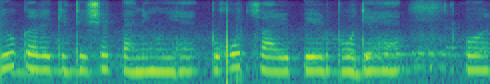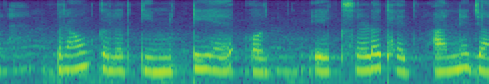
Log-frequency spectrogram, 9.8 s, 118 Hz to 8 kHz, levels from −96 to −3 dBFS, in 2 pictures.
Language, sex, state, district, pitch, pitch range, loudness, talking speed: Hindi, female, Punjab, Fazilka, 235 Hz, 225-255 Hz, -22 LUFS, 155 wpm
